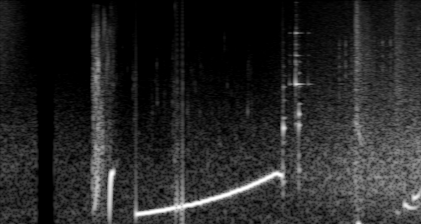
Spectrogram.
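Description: A fishing line whooshes out with a rising swish as it is cast.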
